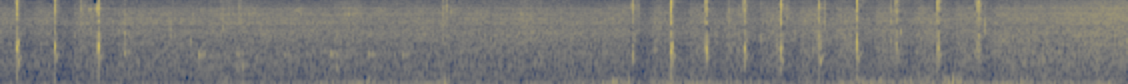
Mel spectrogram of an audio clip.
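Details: A common raven in San Francisco makes strange, dry, wooden knocking clicks in quick bursts of about five or six per second, over a steady low rumble.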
